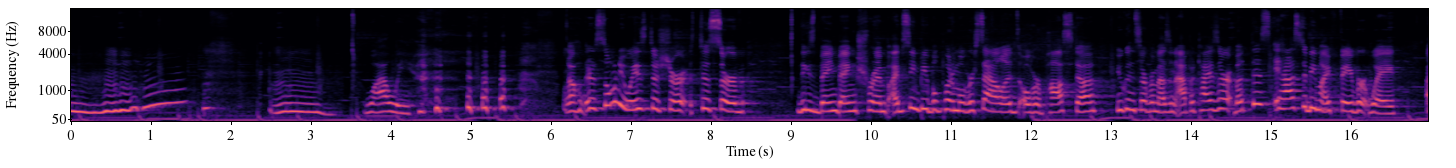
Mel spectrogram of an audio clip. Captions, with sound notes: Mm! Wowie. (laughs) There's so many ways to serve these bang bang shrimp. I've seen people put them over salads, over pasta. You can serve them as an appetizer, but this, it has to be my favorite way.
